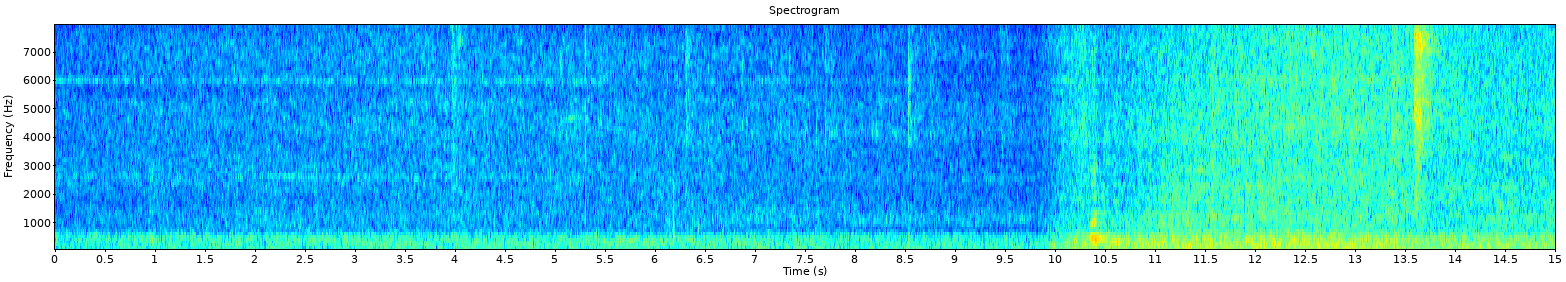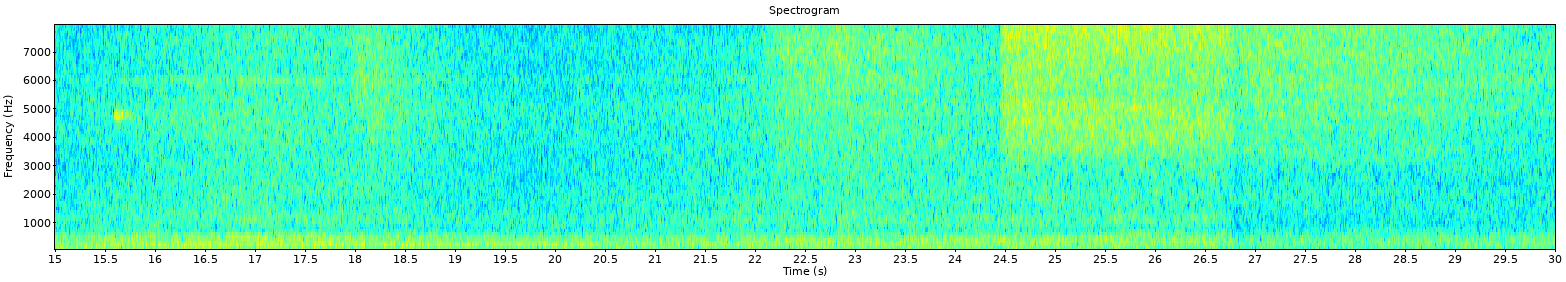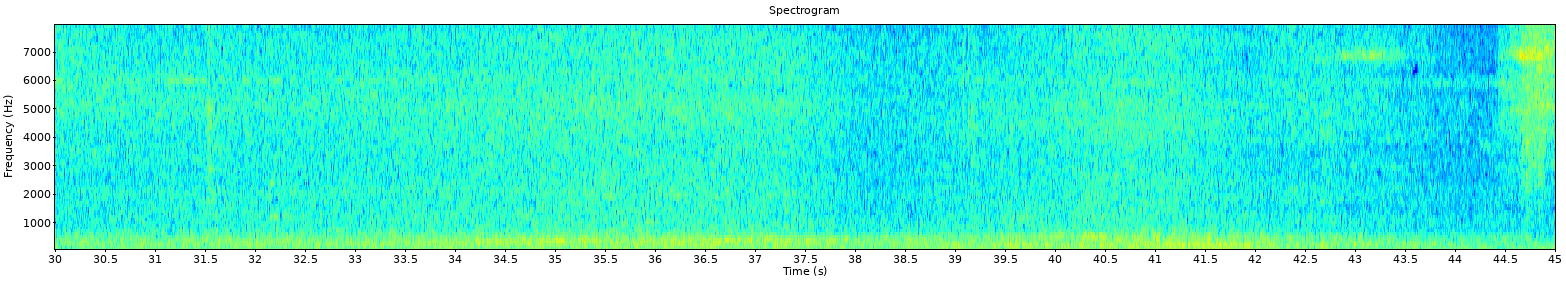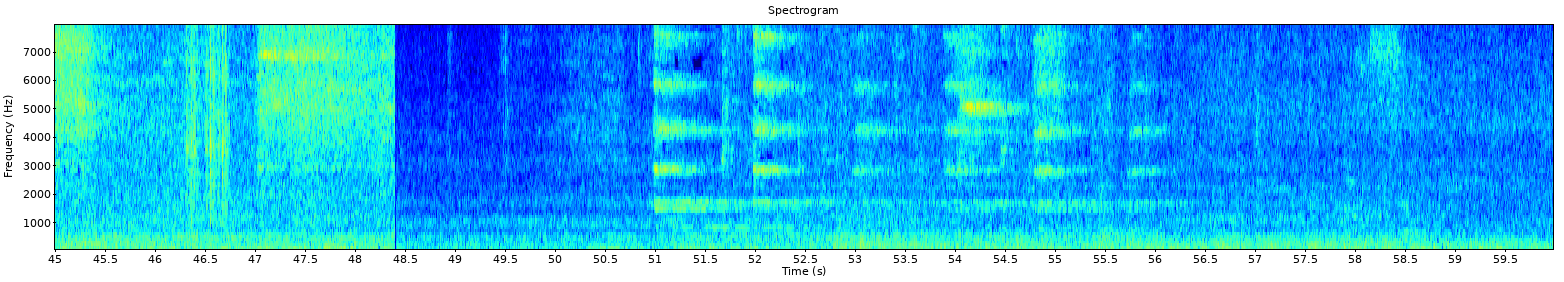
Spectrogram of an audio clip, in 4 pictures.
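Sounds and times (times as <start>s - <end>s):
hiss: 22.1s - 30.1s, 44.4s - 45.5s, 47.0s - 48.4s.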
